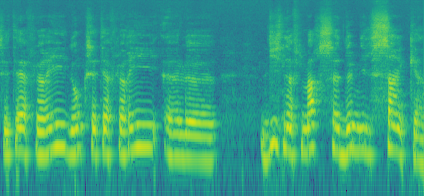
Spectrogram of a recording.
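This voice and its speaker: A man with a high pitch and a dark, mellow tone speaks at a very slow pace, his intonation fairly even and his loudness very even. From France, Corrèze. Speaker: interviewee, former activist. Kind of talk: testimony. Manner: halting.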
